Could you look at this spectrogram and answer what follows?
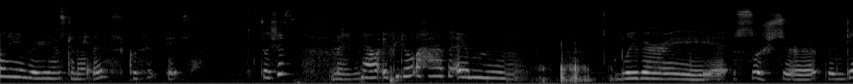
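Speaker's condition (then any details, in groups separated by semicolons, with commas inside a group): No condition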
